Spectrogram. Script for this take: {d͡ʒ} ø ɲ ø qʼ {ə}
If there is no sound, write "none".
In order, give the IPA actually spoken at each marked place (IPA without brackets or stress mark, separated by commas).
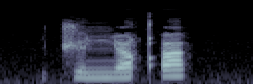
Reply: t͡ʃ, ʊ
